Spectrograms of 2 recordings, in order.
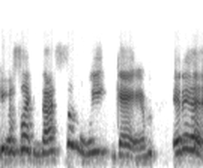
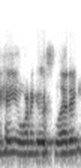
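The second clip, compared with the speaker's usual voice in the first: mock smooth, cocky flirting tone. Joking about how a character asks someone to go sledding: mock smooth finger-gun flirting. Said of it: "I'm pretending like he's finger gunning me".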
